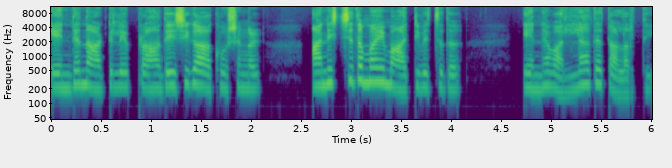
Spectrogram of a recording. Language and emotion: Malayalam, sad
